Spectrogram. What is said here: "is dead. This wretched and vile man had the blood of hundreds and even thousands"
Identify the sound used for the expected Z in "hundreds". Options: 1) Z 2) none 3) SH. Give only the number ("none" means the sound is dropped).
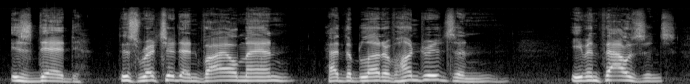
1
